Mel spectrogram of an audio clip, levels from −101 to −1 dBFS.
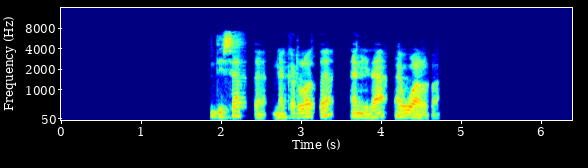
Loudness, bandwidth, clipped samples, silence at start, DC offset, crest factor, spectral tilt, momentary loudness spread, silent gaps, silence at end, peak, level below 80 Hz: -31 LUFS; 7.2 kHz; under 0.1%; 1.85 s; under 0.1%; 22 dB; -3 dB/octave; 13 LU; 2.33-2.40 s, 3.42-3.60 s, 4.08-4.14 s; 1.65 s; -12 dBFS; -70 dBFS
